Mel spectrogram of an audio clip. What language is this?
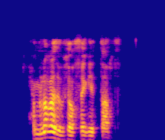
Kabyle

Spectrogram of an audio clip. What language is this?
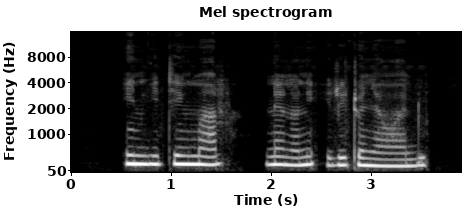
Luo (Kenya and Tanzania)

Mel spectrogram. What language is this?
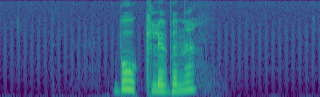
Norwegian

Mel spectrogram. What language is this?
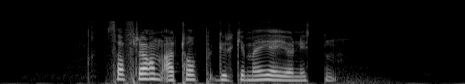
Norwegian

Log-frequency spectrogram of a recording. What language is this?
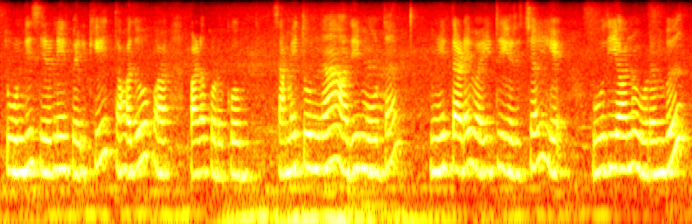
Tamil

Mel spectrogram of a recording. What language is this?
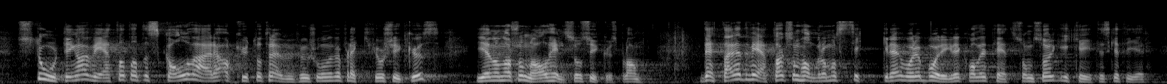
Norwegian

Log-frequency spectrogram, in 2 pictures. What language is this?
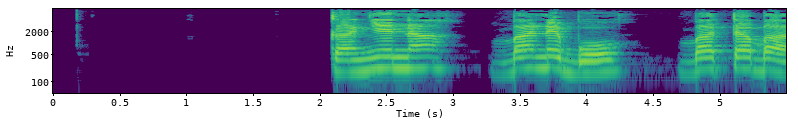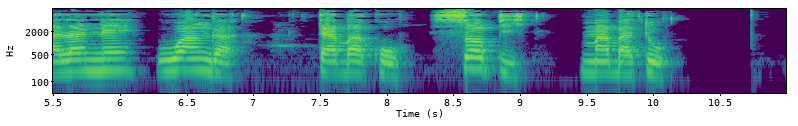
Duala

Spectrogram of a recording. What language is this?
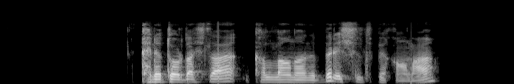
Uyghur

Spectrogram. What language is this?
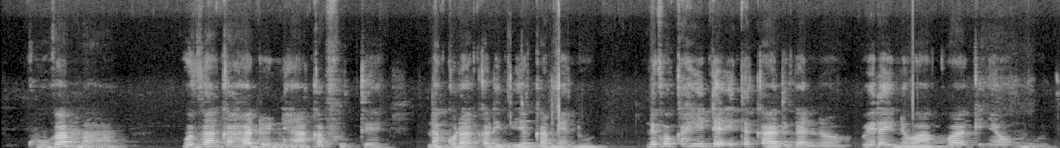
Kikuyu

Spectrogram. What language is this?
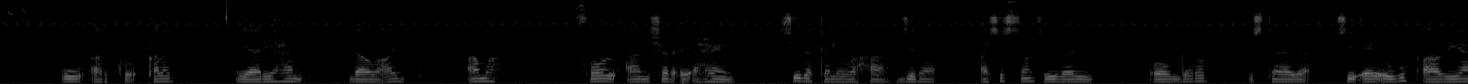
Somali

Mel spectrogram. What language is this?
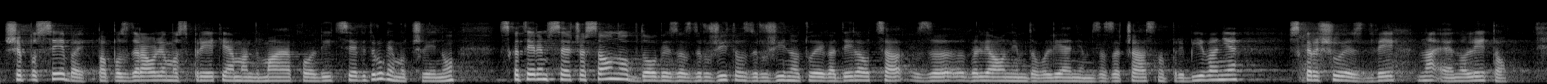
Slovenian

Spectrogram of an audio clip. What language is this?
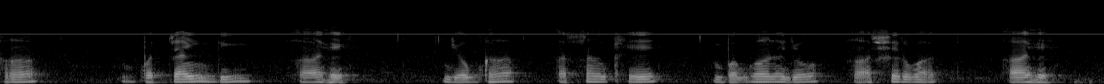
Sindhi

